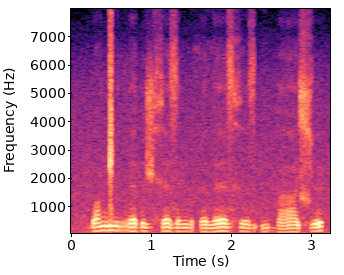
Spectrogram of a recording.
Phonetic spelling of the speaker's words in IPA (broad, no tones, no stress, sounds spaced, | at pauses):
ɡ͡b ɒ ŋ͡ǁ i r ɛ ɗ ɘ ʒ x ɛ z ɛ ŋ ɘ θ ɛ ð ɛː z x ɘː z ʔ i b aː ɕ ʏ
